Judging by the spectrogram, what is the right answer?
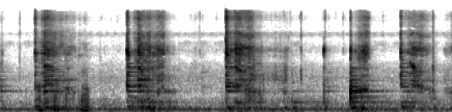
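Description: A pot of eel simmering in coconut milk being stirred and scraped with a utensil: five short scraping strokes, each with a brief ring from the pan.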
